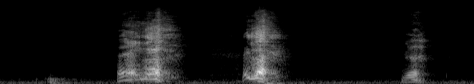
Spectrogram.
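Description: A person sneezes: two loud, breathy bursts about a second apart, then a shorter, softer sneeze-like sound, all with a quiet inhale at the start and no talking.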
